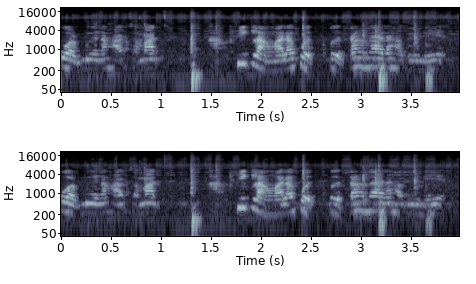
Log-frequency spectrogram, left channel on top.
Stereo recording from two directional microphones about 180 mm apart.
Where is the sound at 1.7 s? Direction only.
20° right (ahead or behind).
